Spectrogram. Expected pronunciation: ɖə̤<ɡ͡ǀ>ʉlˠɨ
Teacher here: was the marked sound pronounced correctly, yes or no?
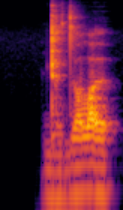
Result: no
